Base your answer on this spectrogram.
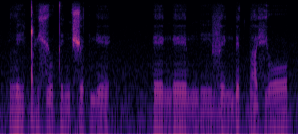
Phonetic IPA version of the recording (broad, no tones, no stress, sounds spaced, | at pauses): l i ɡ͡ǃ y xʲ o t̪ i ŋ ʃ ʏ t mʲ e | e ŋ eː m ŋ iː v e ŋ ɗ e t b a fʲ oː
